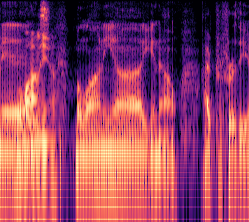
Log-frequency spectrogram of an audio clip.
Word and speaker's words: Melania: relationship with Melanie or whatever her name is Melania you know I prefer the American pronunciation and just we look at these and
